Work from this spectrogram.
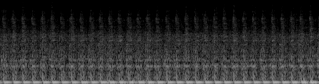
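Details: Gatoma GT150A motorcycle idling: steady, even single-cylinder thump at about 207 beats a minute with a low, smooth tone; healthy idle, charging system reads 13.5 V and rising, so the year-old battery is suspect.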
